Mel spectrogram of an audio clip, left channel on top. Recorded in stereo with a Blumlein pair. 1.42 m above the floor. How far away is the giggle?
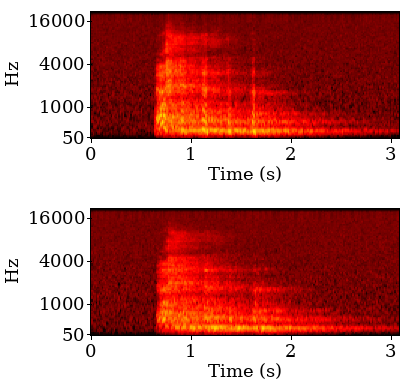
About 1.8 m.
